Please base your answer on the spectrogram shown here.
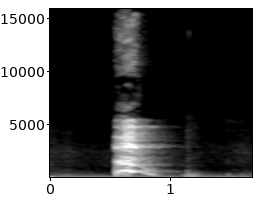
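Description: A single loud, abrupt voiced gulp with a squeaky catch, then quiet: a typical hiccup.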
